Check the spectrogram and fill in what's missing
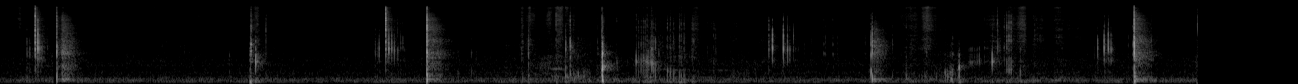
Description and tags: Glasses casing being opened and closed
